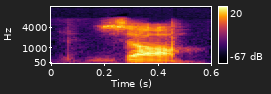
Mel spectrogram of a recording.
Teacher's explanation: You gotta kind of reduce the U sound. Just kind of more of an aw with your mouth open.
